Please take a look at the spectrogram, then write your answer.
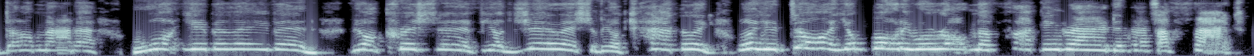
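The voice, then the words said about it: Put-on thick British accent. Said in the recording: “in his thick British accent”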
